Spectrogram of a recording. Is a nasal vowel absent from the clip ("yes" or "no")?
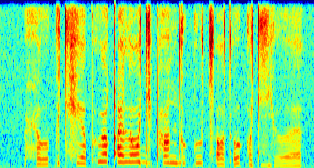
yes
